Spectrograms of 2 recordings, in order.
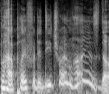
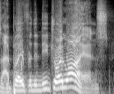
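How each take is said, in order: First: It is said in a meek, pleading way. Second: It is said in an arrogant, boastful way.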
